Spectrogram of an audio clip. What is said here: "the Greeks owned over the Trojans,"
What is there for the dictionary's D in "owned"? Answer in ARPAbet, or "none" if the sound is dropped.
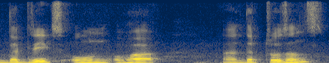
none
